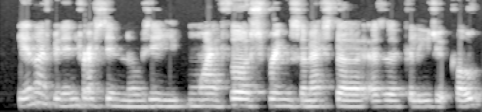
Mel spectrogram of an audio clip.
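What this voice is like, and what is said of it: English accent. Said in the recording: “coming obviously from England, for those who couldn't tell from your accent”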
